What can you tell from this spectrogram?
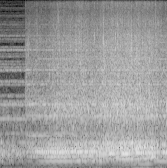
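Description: Continuous sloshing and splashing water from Lenny night swimming, steady, rising after a brief quieter start and holding at a constant level with no voices.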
